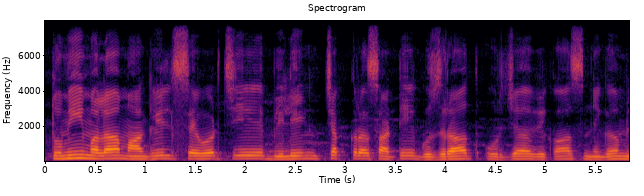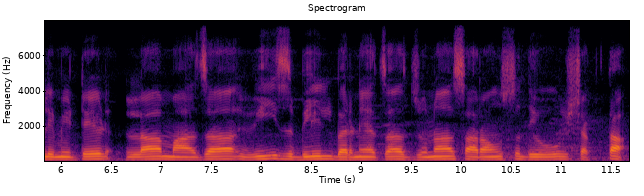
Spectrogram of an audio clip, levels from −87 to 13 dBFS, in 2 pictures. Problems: constant background noise, continuous background conversations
